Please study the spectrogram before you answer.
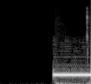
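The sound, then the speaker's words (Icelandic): A telephone line tone sounds as a call is placed to a guest: half a second of silence, then a single steady mid-pitched tone that starts abruptly and holds unchanged to the end. “þá ætli ég að hringja í kappan”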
